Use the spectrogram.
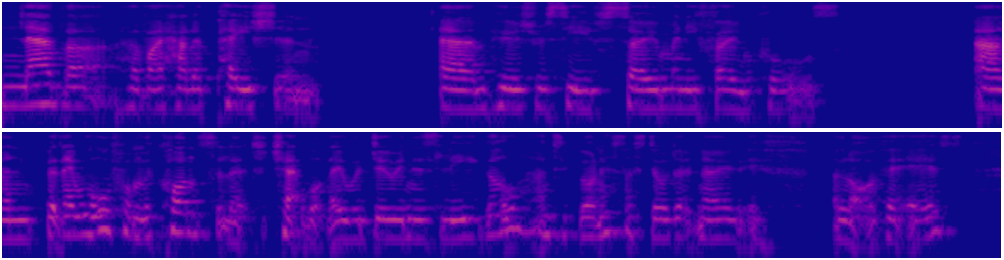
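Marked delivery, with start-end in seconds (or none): none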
